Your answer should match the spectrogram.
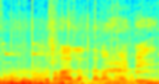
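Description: Several people talking close by, with a high voice rising and falling about a second in, over low knocking and handling noise.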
